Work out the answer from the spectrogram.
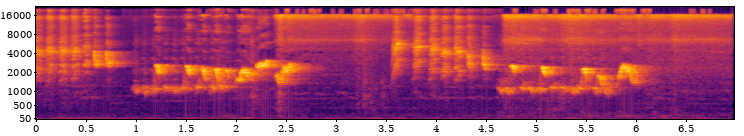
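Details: {'caption': 'White-rumped shama, a caged bird singing freely after moulting, delivering rapid varied phrases of bright chirps and whistles stepping between mid and high pitch, with a brief gap before a second burst.'}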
